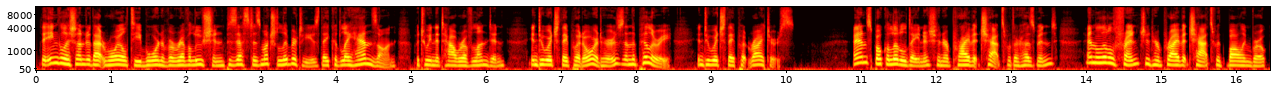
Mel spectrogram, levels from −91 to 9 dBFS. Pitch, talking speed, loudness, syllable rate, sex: 200 Hz, 215 wpm, -19 LUFS, 6.5 syllables/s, female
